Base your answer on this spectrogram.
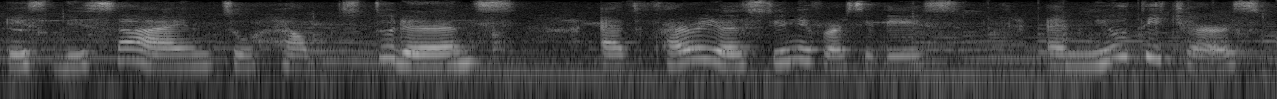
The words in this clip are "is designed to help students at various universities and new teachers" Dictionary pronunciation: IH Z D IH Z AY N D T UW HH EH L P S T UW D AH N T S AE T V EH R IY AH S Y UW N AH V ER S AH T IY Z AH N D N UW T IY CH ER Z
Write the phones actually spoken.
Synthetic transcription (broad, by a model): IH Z D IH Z AY N T UW HH EH L P S T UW D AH N T S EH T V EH R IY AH S Y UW N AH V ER S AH T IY S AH N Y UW T IY CH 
